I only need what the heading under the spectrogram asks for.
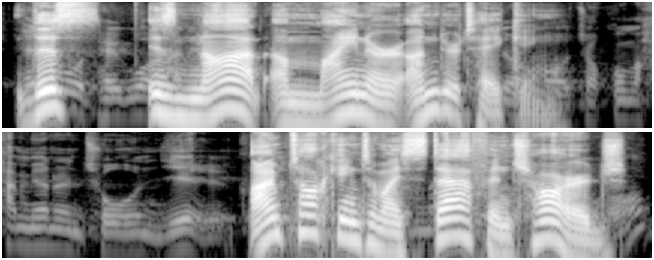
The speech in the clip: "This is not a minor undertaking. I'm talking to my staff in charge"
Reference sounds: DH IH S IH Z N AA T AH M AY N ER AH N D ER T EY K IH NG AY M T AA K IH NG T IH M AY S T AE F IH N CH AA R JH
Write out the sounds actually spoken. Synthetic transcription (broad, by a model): DH IH S IH Z N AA T AH M AY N ER AH N D ER T EY K IH NG AY M T AA K IH NG T IH M AY S T AE F IH N CH AA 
